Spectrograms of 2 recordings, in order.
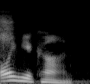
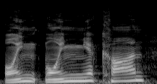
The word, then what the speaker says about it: Oymyakon: But how do you pronounce this? – Oymyakon. – Oymyakon. All right. That's fine. That's. We'll just go with that.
